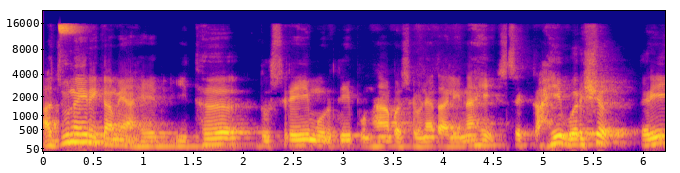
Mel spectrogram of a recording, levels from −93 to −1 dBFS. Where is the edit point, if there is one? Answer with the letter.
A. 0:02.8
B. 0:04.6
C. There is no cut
B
